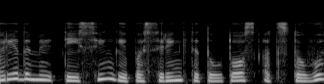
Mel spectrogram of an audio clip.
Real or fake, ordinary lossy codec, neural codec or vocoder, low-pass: real; AAC, 96 kbps; none; 7.2 kHz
